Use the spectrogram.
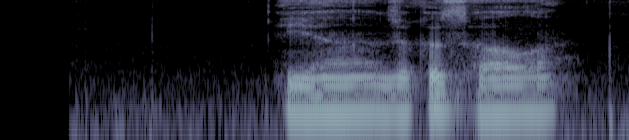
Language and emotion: Russian, neutral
